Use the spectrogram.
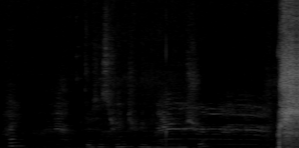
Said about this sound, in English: fucking my wife's cat wants in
